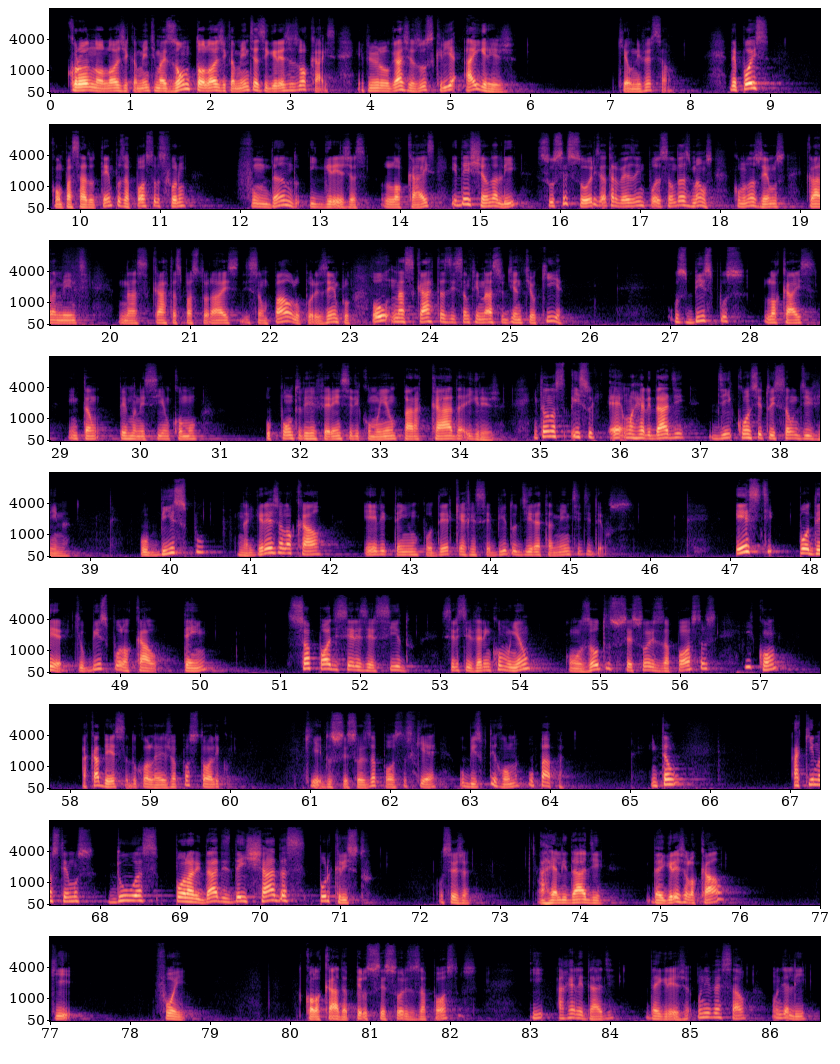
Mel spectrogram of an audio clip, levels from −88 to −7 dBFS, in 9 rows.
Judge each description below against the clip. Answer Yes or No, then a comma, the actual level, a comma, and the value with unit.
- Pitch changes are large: Yes, wide, 6.3 semitones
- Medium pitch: No, low, 130 Hz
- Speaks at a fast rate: No, slow, 120 wpm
